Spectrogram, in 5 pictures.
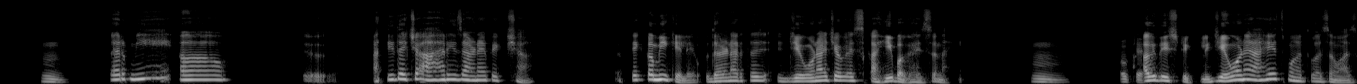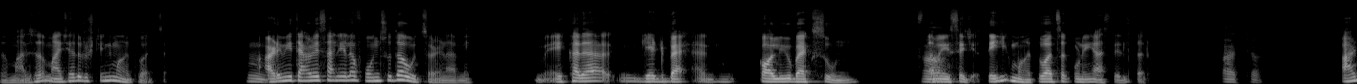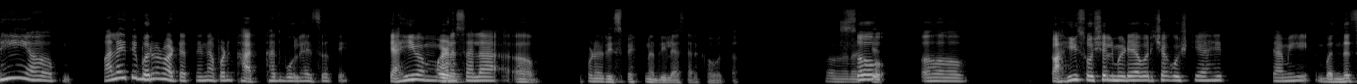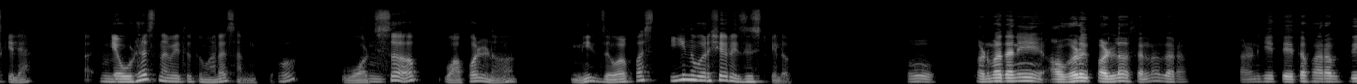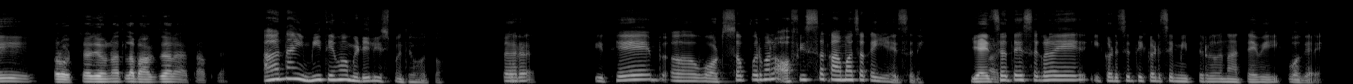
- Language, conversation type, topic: Marathi, podcast, डिजिटल विराम घेण्याचा अनुभव तुमचा कसा होता?
- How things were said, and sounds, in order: tapping; in English: "स्ट्रिक्टली"; in English: "गेट बॅक"; in English: "कॉल यू बॅक सूनचा"; other background noise; in English: "रिस्पेक्ट"; in English: "सो"; in English: "रेजिस्ट"; in English: "मिडल ईस्टमध्ये"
